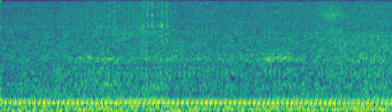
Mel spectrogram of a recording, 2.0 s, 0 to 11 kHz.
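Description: A 150 cc motorcycle engine with an odd fault noise runs loud and close, a steady droning hum with a rough mechanical rattle layered over it, unchanging throughout.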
